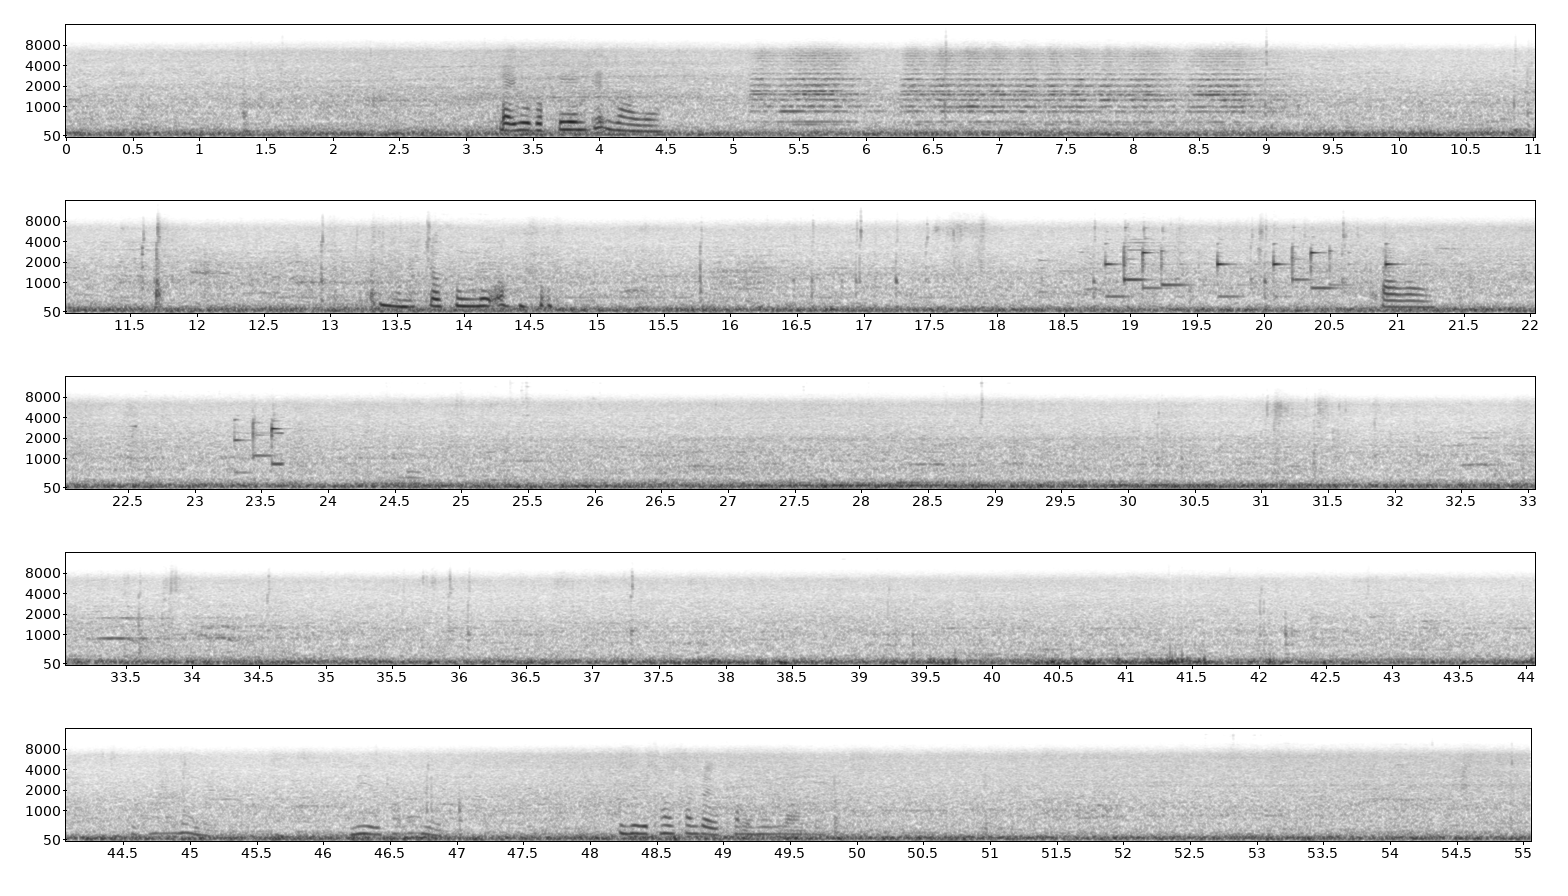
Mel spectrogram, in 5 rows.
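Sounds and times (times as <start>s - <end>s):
low traffic rumble: 0.0s - 55.0s
short high chirps: 18.8s - 21.1s, 23.3s - 24.0s.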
